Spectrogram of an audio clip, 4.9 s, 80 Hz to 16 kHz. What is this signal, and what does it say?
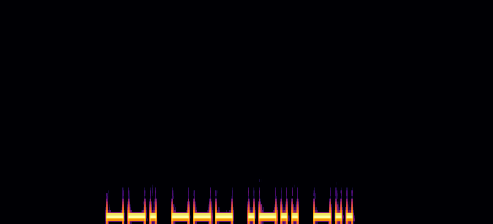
Morse code, heard as a keyed tone, about 22 wpm, 700 Hz. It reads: GOLD
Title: Multi-letter Phonemes Repeated 3x 22wpm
